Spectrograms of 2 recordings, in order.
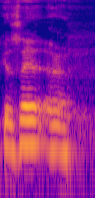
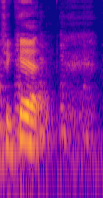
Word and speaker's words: Jaquette: the Navy retired Chief Gazette. Pronounce your name again? I pronounced it wrong. Jaquette, Chief Gazette, and this can be edited out there, by the way.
